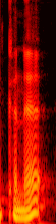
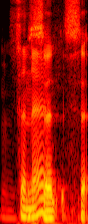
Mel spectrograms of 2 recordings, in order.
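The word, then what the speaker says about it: Cenat: How do you say his last name? Canet. Senet. Kai Senet? Senet. Kai Senet.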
